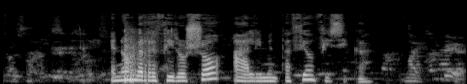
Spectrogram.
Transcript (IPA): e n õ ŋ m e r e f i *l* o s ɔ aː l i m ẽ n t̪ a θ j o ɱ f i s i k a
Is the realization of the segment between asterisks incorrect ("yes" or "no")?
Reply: yes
